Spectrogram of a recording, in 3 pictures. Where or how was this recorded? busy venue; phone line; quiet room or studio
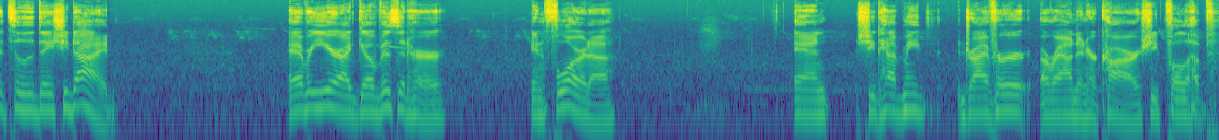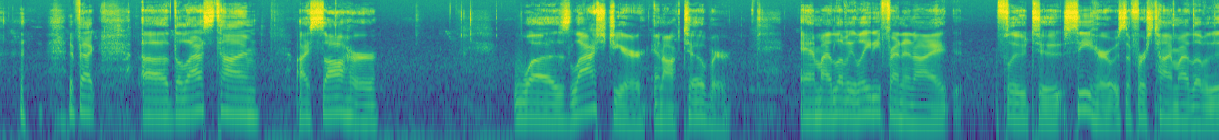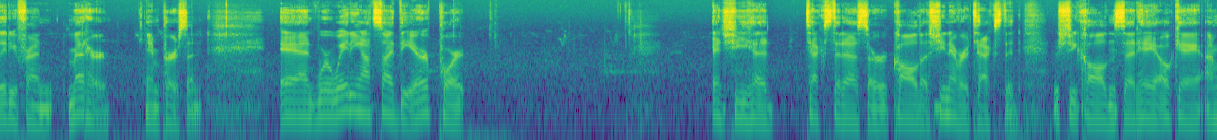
busy venue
